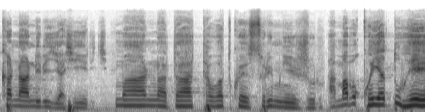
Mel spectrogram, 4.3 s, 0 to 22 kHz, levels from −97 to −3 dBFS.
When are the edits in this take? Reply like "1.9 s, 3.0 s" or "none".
1.0 s, 3.2 s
